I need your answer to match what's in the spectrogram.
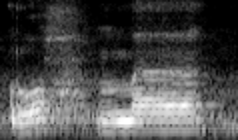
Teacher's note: ada tanwin kemudian kita berhenti hukumnya jadi mad iwat. Dibaca dua harakat ya.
